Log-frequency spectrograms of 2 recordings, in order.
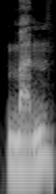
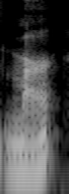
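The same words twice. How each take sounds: First: Said in the usual way. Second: 门儿 with an R on the end; 门儿 said as one r-coloured syllable, northern style. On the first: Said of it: "with the R on the end". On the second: Shown as a demonstration. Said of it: "with the R on the end, like a northern accent".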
